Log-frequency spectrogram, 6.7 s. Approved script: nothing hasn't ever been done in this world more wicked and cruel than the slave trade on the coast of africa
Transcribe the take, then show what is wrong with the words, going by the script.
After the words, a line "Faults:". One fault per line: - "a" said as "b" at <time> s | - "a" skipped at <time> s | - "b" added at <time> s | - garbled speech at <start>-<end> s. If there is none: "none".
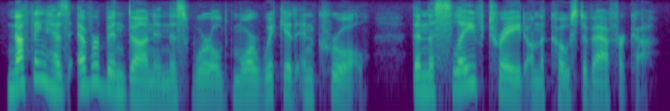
nothing has ever been done in this world more wicked and cruel than the slave trade on the coast of africa
Faults:
- "hasn't" said as "has" at 0.5 s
